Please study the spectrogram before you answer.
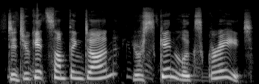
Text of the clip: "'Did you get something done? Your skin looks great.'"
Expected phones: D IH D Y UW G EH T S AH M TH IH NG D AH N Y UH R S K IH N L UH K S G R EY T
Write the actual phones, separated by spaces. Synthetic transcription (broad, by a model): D IH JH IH G EH T S AH M TH IH NG D AH N Y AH R S K IH N L UH K S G R EY T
